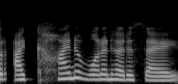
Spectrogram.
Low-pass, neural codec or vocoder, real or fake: 7.2 kHz; codec, 16 kHz, 8 kbps, FunCodec, trained on LibriTTS, 25 frames a second; fake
